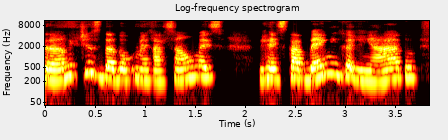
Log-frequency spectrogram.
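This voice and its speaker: Her pitch is fairly high for a woman, with fairly even intonation. She speaks at a fairly slow pace. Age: 30s. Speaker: animal welfare activist. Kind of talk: interview. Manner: halting, many fillers.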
